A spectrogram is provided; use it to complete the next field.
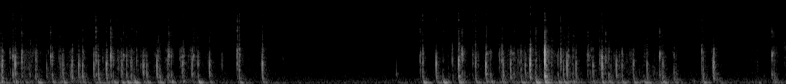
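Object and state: Mechanical keyboard with plastic keycaps.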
